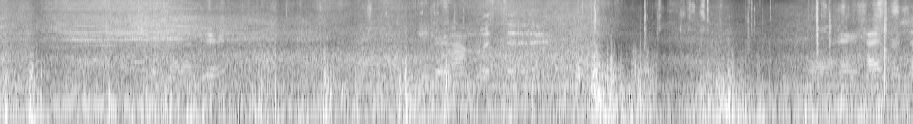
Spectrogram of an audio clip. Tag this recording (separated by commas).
Traffic noise, Speech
